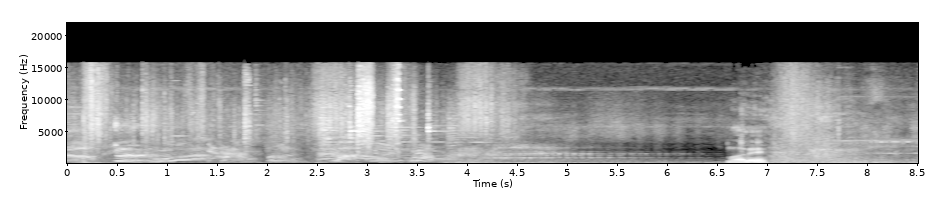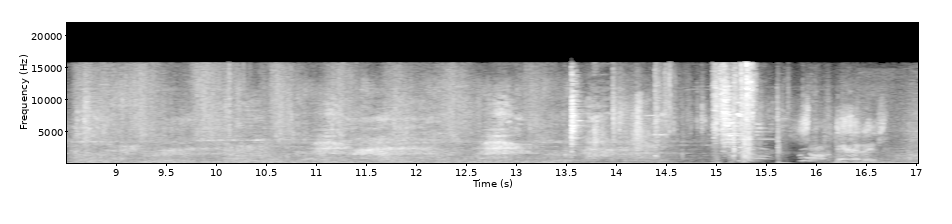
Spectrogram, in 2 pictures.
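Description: Swords clash and clang in a fierce fight.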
